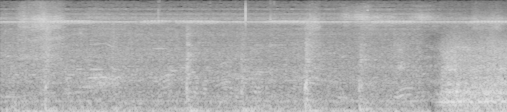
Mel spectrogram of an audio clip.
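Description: A train on the Visakhapatnam to Araku line rumbles steadily along the tracks with faint rhythmic clicks, the noise swelling louder near the end; a voice may be faintly present.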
